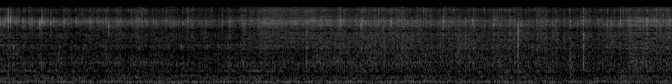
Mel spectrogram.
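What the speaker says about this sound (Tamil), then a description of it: "இப்போ இதை ஷாலோ ஃப்ரை பண்ணலாம்" Aloo tikki potato patties shallow frying in oil in a pan over medium heat, a steady, even sizzle and crackle with occasional small pops, close and continuous with no talking.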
